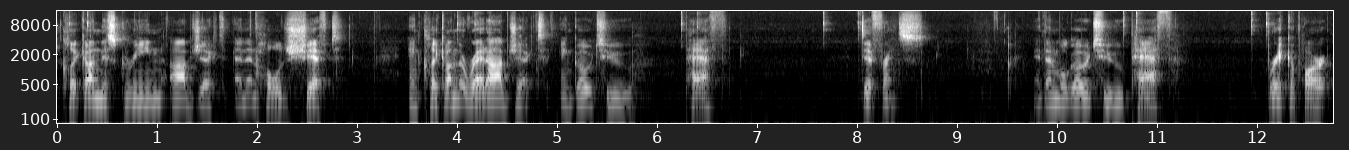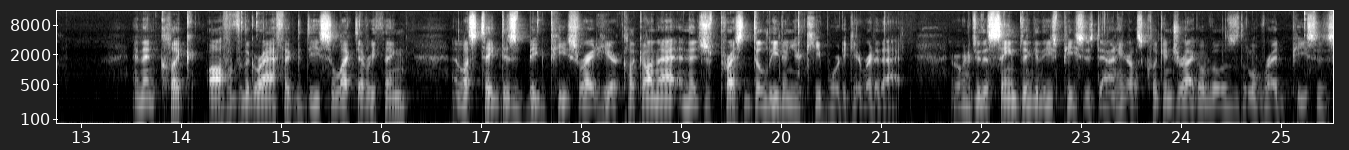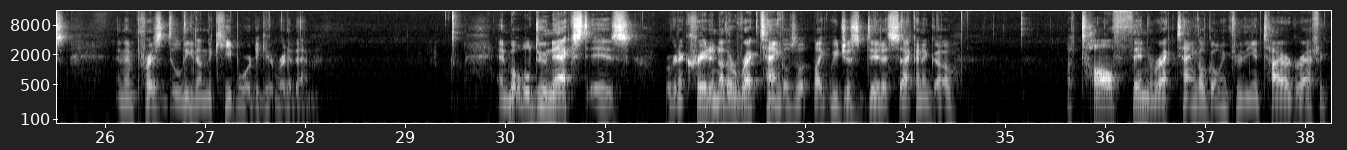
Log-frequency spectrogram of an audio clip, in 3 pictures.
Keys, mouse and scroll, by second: 0.3 click, 4.2 shift+click, 6.4 click, 7.8 click, 10.8 click, 12.1 click, 14.8 click, 17.7 click, 20.3 Delete, 22.5-25.6 drag, 27.0 Delete, 32.7 click, 35.3-38.2 drag.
